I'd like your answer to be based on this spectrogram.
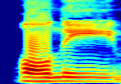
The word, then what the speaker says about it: Olney: So you grew up in Olney, Maryland.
